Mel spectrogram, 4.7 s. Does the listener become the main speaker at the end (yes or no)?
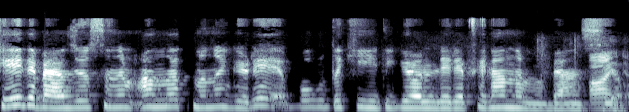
yes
